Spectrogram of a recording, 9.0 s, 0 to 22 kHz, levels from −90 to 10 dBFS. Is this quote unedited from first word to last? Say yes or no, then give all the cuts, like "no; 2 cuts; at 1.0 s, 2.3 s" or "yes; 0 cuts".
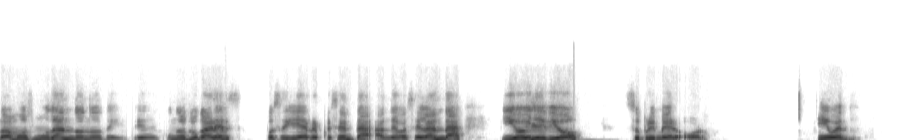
yes; 0 cuts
